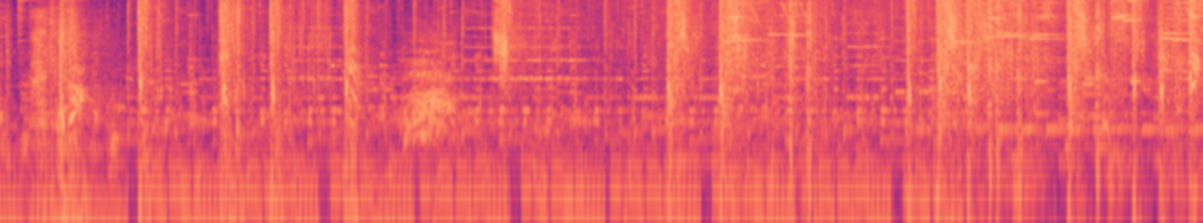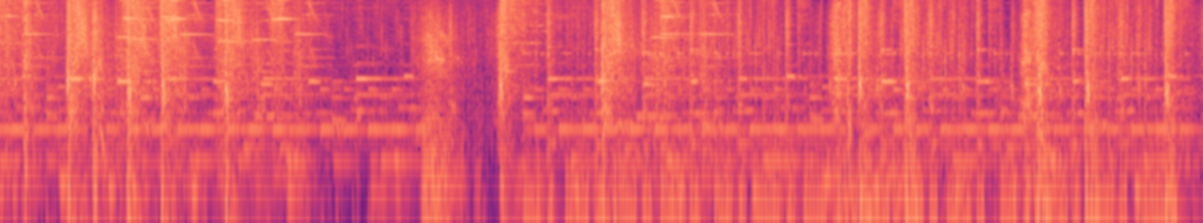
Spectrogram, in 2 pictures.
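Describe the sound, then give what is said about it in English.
Repeated smacking hits of a wrench against objects in a video game, many percussive strikes landing over continuous game music. “No, I want to try this again, but this time let's actually only use the wrench, I guess.”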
